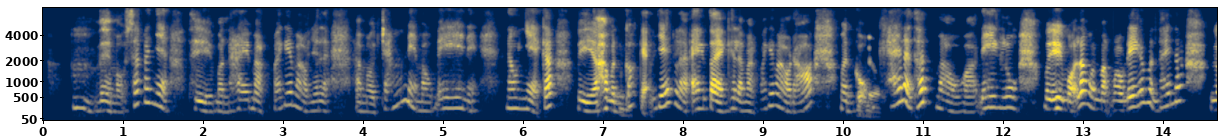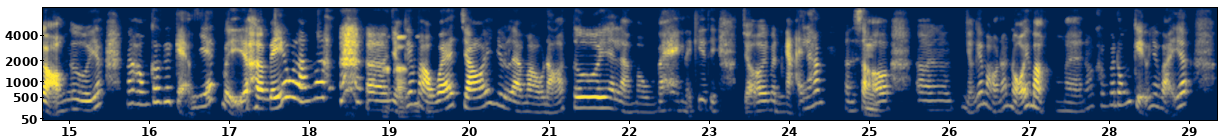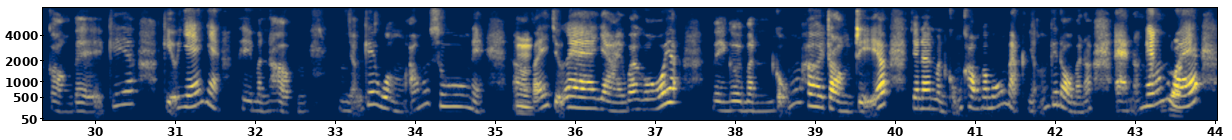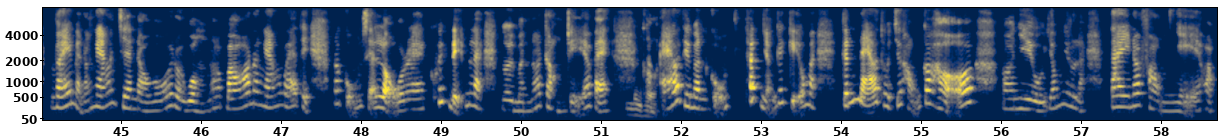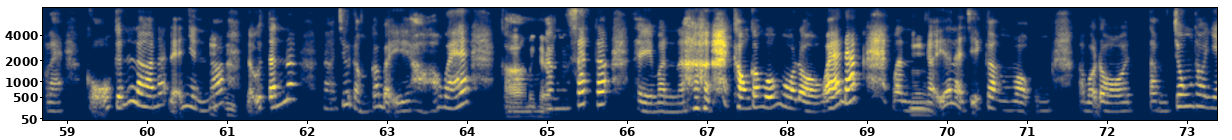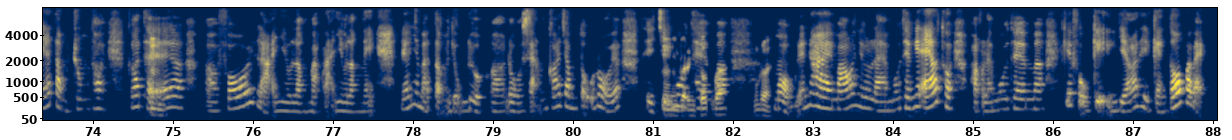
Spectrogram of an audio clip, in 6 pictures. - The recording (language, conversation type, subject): Vietnamese, advice, Bạn có thể giúp mình chọn trang phục phù hợp cho sự kiện sắp tới được không?
- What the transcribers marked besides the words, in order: tapping; laughing while speaking: "à"; laughing while speaking: "Vì"; other background noise; laughing while speaking: "à"; laughing while speaking: "Ờ"; chuckle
